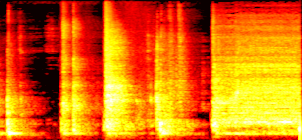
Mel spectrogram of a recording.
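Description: An electric mixer blends flour into cinnamon chocolate brownie batter, whirring in several short bursts separated by pauses, then running steadily for the last second and a half, loud and close.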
